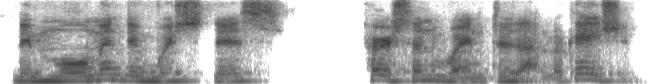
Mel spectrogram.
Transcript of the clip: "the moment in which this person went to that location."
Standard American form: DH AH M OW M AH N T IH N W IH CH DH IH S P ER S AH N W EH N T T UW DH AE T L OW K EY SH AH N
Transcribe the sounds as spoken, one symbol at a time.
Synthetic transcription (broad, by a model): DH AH M OW M AH N T IH N W IH CH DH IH S P ER S AH N W EH N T T UW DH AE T L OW K EY SH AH N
